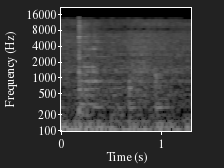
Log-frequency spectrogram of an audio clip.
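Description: Fenugreek leaves being stirred and sautéed in a pan for methi bhaji, with a single scrape of the spatula followed by a soft, steady sizzle, near and moderately quiet.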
